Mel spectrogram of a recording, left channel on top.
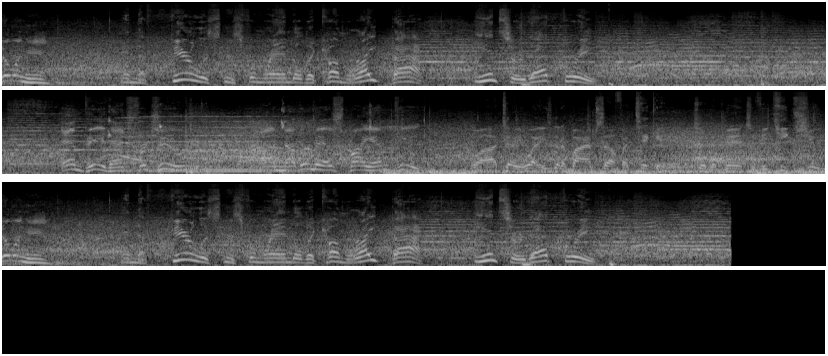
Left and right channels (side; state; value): right; drops out; at 7.3 s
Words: And the fearlessness from Randall to come right back. Answer that three. MP, that's for two. Another miss by MP. Well, I'll tell you what, he's going to buy himself a ticket to the bench if he keeps shooting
